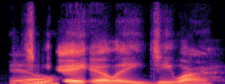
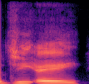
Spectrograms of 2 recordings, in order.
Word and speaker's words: Galaga: How you spell it? G-A-L. Galagy. No, Galaga.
